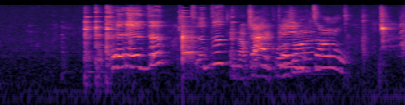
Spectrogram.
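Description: A small boy talks excitedly up close.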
